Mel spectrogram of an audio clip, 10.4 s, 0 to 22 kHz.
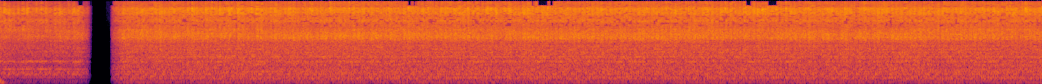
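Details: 2015 Chevrolet Tahoe at idle with code P0300 after engine rebuild and tune-up; misfire traced to spark plugs by swapping them between cylinders; uneven, lumpy beat with irregular dips in exhaust pulses: misfire at idle.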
